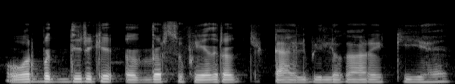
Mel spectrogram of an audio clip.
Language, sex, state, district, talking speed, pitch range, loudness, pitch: Hindi, male, Uttar Pradesh, Saharanpur, 160 wpm, 110-120 Hz, -22 LUFS, 115 Hz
